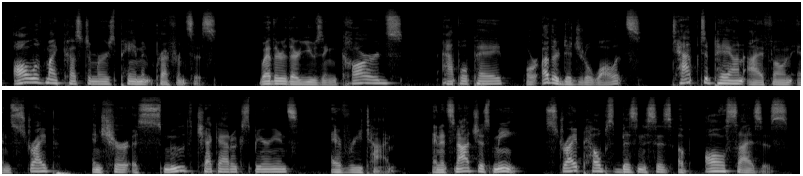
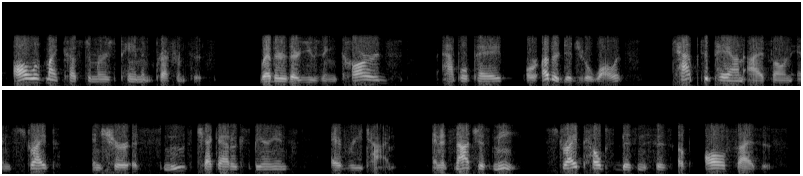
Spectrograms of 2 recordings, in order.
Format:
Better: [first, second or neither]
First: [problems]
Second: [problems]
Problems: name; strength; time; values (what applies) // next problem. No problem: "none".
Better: first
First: none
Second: phone-call audio; poor line; nothing above 4 kHz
